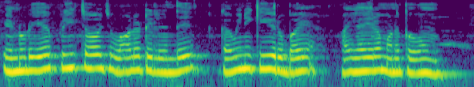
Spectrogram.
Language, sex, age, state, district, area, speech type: Tamil, female, 30-45, Tamil Nadu, Mayiladuthurai, rural, read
